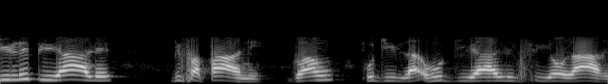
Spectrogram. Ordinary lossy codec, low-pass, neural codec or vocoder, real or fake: none; 3.6 kHz; none; real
